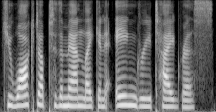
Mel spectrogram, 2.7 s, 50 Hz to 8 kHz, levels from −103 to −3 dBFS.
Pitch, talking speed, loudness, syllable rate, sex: 215 Hz, 220 wpm, -18 LUFS, 5.2 syllables/s, female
